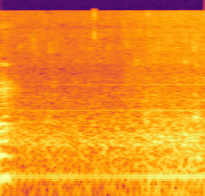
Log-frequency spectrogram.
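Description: Aquarium filter running: water trickling and bubbling over a steady low hum, growing slightly louder toward the end.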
